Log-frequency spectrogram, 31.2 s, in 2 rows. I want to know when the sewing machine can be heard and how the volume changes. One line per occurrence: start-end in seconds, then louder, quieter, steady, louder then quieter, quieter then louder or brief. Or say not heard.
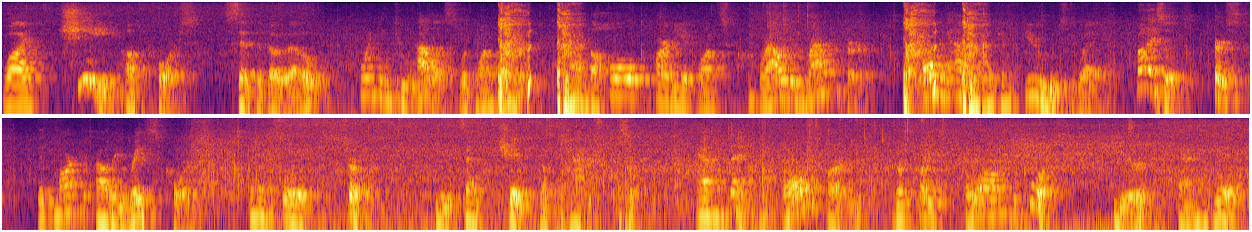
not heard.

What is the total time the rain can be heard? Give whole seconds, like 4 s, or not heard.
31 s.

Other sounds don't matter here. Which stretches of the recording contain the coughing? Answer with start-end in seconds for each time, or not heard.
6.2-7.3, 11.2-12.4, 22.6-23.6.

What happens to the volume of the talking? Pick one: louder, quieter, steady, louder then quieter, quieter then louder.
steady.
